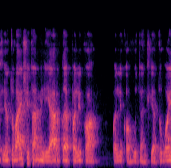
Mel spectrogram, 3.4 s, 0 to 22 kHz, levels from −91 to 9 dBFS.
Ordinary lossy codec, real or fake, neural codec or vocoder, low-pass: MP3, 96 kbps; fake; vocoder, 44.1 kHz, 128 mel bands every 256 samples, BigVGAN v2; 10.8 kHz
